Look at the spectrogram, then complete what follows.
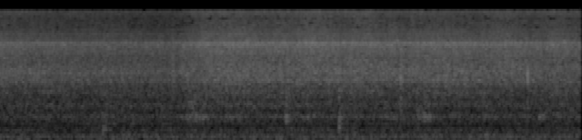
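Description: Chicken feet sizzling in hot oil and fried spice paste in a wok: a steady hiss that grows stronger about two seconds in, with a few light knocks of a wooden spatula stirring them. A low steady rumble runs underneath.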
